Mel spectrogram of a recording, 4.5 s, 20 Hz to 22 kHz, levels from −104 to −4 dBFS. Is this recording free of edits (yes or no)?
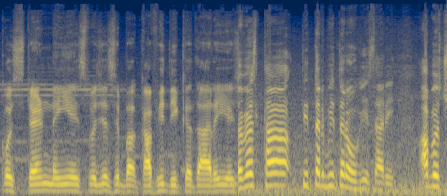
no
